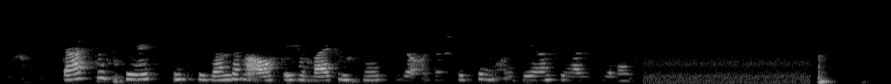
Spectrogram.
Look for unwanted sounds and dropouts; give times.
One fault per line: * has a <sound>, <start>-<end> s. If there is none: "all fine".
all fine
